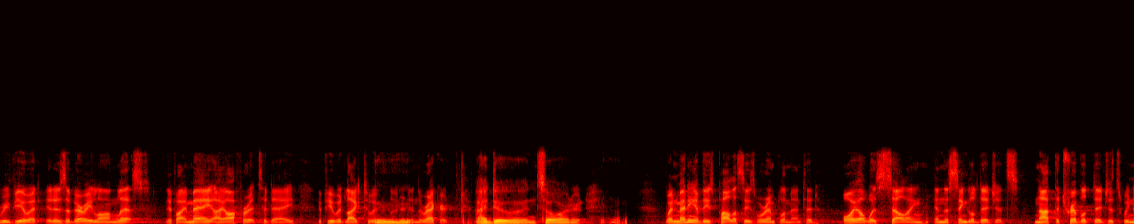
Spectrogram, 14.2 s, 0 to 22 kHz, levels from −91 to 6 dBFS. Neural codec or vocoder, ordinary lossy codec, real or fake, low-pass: none; Opus, 24 kbps; real; 7.2 kHz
